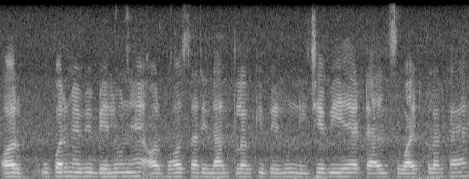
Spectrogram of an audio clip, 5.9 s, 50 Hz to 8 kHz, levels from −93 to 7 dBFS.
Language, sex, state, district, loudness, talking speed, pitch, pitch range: Hindi, female, Odisha, Sambalpur, -18 LUFS, 215 wpm, 175 Hz, 170-180 Hz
